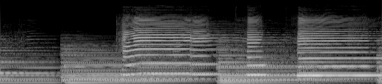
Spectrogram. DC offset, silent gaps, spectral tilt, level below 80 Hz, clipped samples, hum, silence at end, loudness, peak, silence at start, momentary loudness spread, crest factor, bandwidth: under 0.1%; none; -3.5 dB/octave; -38 dBFS; under 0.1%; none; 0 s; -17 LUFS; -4 dBFS; 0 s; 12 LU; 14 dB; 16.5 kHz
